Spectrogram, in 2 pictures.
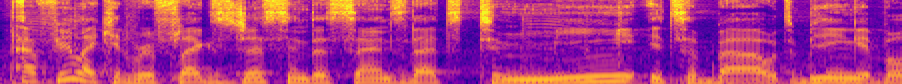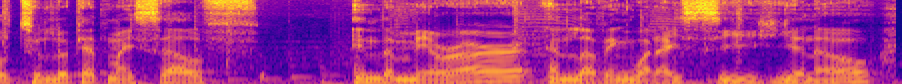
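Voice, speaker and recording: A man in his thirties speaks as an interview guest, thoughtful and unhurried. He circles back and restarts his sentences while searching for the right words. His voice sits at an ordinary middle pitch. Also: music in the background. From Rwanda, raised in Belgium. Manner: reflective, with many fillers and restarts. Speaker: guest, makeup artist and photographer. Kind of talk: casual interview conversation.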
